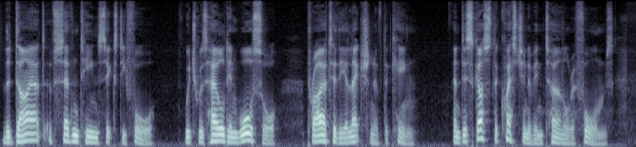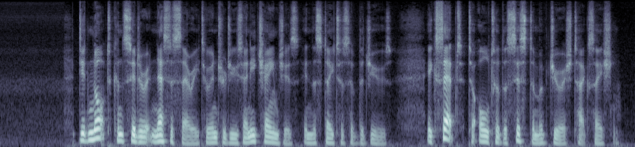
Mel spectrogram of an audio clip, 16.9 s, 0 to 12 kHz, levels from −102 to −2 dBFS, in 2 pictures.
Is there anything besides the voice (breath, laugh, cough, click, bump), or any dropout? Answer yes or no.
no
